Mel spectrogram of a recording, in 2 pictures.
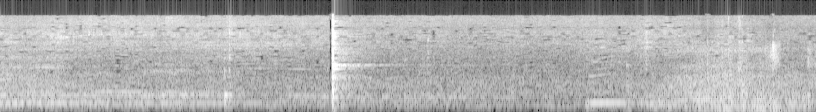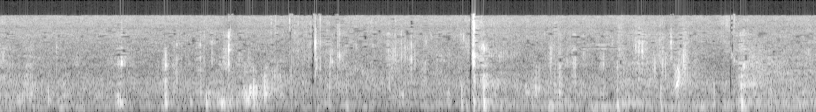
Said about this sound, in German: Und ich finde ihn sehr verführerisch und lass uns doch mal anstoßen. Ich glaube, ihr könnt neidisch sein. Ein schönes Klingen.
